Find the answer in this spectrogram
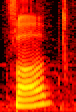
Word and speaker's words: pho: city somewhere in the country where they served pho and ramen and other noodle things, but they served, their specialty was pho. And they called them, it was like the King Pho.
